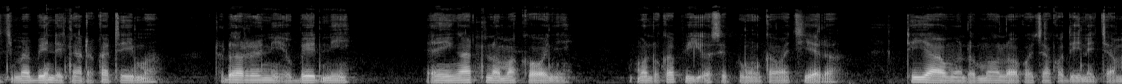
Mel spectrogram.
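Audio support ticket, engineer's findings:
Generation loss, throughout the full clip. Speech swirly, smeared and hollow, consonant onsets blurred, nothing above 16.5 kHz. Likely cause: repeated lossy re-encoding, about five passes, character fitting an MP2 chain near 96 kbit/s. Each pass requantises on a shifted frame grid, so noise and spectral holes accumulate.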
